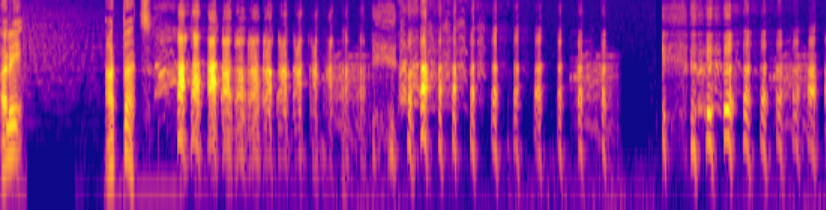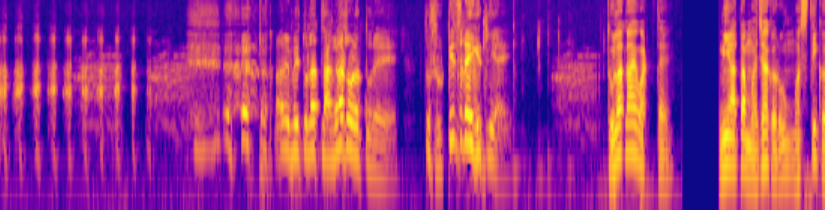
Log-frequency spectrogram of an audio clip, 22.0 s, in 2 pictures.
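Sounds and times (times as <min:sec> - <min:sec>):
men laughing hard: 0:02.0 - 0:14.8.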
